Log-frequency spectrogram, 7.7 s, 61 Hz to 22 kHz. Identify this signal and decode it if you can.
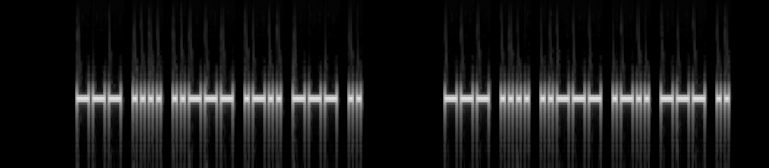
Morse code, heard as a keyed tone, about 30 wpm, 700 Hz. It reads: OH2LOI OH2LOI
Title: DXCC-100 Call Signs - 6 Characters - Repeated 3x - 30wpm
